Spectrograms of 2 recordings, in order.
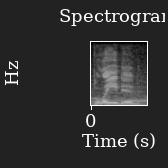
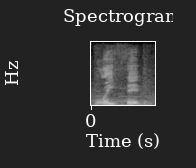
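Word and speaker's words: Blaiddyd: freely blathered uh yes it's not pronounced bladed it's blathed the king's home domain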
